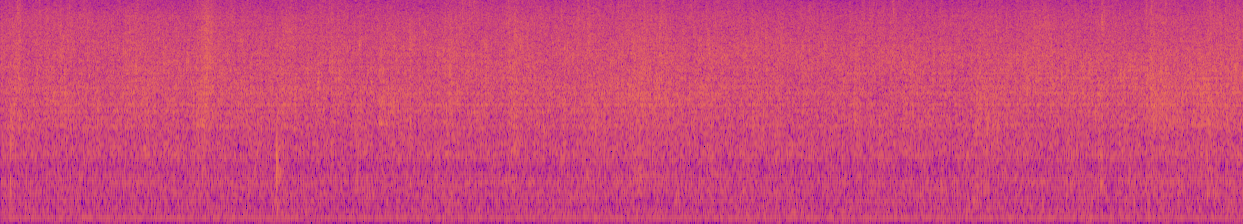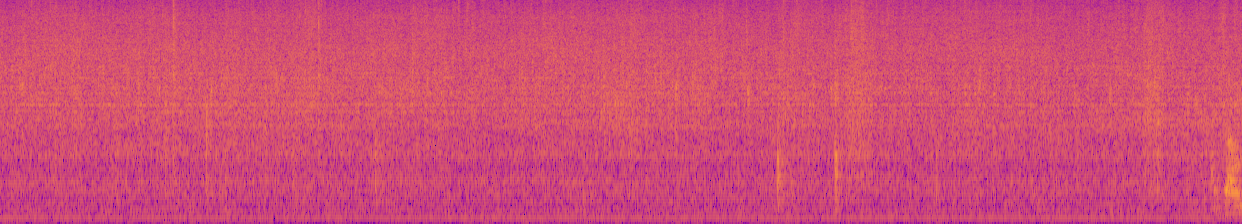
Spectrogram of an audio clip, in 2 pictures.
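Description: Steak pieces sizzle and fry in a couple of tablespoons of olive oil in a pan, a steady crackling hiss running continuously with no breaks and no voices.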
